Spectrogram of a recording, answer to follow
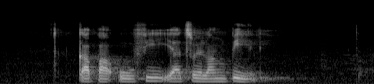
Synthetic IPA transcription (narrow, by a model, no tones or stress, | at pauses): kʼapʼaʔufijat͡sʼwɛlaŋ̩pʼiːli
